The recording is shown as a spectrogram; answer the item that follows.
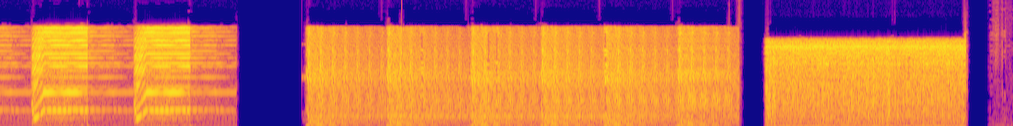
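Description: Edited intro sound effects. Two pitched horn-like stabs, about one a second, each with a rising swoop, then a short pause. A rapid, machine-gun-like rattle lasts about four seconds, then a steady static-like hiss runs for about two seconds and cuts off suddenly.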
